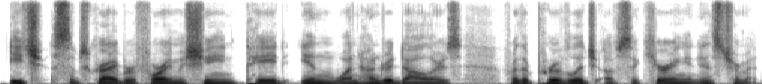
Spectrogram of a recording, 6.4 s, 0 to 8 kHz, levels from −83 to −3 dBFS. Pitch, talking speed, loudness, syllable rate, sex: 120 Hz, 160 wpm, -17 LUFS, 5.4 syllables/s, male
